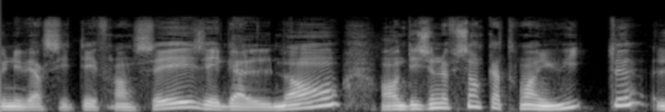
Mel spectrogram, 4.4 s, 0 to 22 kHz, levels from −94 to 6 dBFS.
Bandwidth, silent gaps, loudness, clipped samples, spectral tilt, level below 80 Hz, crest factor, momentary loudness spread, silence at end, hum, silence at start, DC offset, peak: 11 kHz; none; -20 LUFS; under 0.1%; -6.5 dB/octave; -62 dBFS; 14 dB; 8 LU; 0 s; none; 0 s; under 0.1%; -6 dBFS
